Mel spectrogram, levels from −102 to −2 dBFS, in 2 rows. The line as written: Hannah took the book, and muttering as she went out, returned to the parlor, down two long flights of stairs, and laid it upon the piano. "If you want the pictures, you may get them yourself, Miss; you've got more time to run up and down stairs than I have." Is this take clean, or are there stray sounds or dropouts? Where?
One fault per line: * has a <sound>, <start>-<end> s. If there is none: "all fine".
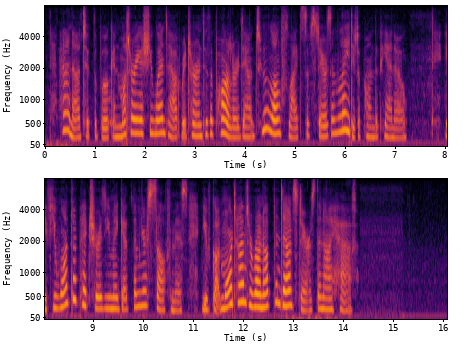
all fine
